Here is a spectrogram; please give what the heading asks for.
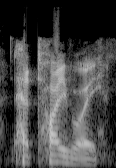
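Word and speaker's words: Hetairoi: Heteriori? Is that how you say it? Let me look at the pronunciation. Hetiroi.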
